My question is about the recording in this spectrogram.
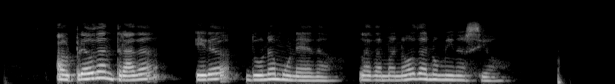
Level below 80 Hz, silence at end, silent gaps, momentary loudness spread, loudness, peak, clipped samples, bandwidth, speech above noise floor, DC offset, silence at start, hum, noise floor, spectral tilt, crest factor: -54 dBFS; 0.55 s; none; 14 LU; -17 LUFS; -2 dBFS; under 0.1%; 7 kHz; 59 dB; under 0.1%; 0.55 s; none; -75 dBFS; -8 dB/octave; 16 dB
